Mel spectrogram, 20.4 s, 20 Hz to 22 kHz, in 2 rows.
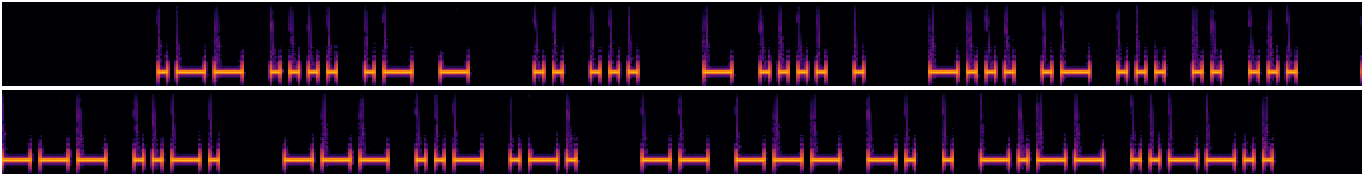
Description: Morse code, heard as a keyed tone, about 17 wpm, 700 Hz. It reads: WHAT IS THE BASIS OF OUR MONEY?
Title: Sentences from Top 1000 Words - Review Part 5 - 17wpm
